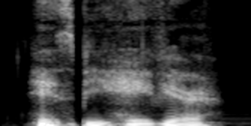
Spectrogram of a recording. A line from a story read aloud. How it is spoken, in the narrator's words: Sharon growled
